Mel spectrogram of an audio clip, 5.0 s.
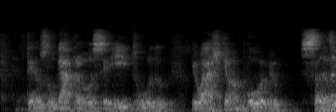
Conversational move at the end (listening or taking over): listening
